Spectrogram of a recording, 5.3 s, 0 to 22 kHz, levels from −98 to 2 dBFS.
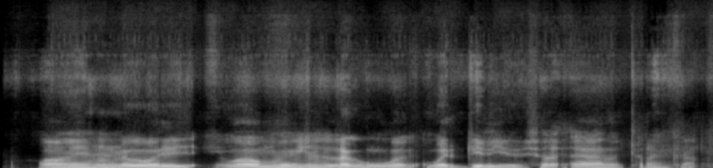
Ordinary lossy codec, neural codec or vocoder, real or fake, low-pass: none; codec, 44.1 kHz, 2.6 kbps, SNAC; fake; none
